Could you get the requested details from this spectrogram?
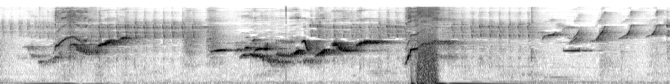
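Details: Caged white-rumped shama in vigorous song meant to spur other shamas to sing: quick tumbling warbled notes, a loud harsh rasp, then a rapid series of high repeated chips.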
